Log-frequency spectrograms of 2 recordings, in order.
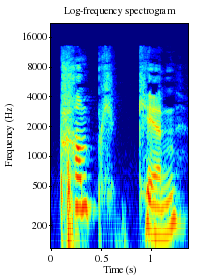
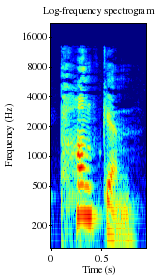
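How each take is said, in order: First: The P sound in the middle is pronounced. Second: The P sound in the middle is dropped. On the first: "like it's spelled, with a P" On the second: "with no P in it"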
